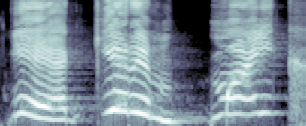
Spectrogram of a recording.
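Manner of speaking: shrill, very high, nerdy cheering voice. Imitating the nerdy buddy who cheered on the jock bully, in a bully's sidekick voice. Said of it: "there'd always be like a buddy that would be like".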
